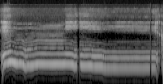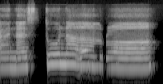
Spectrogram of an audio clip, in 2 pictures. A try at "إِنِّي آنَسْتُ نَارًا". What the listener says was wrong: Anas panjang. Coba ulang lagi dari ininya. Berhenti aja lah. Ada wakaf pola di situ. Inni anastu nara.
